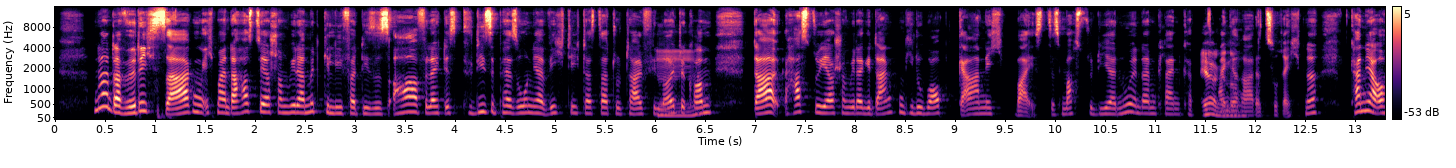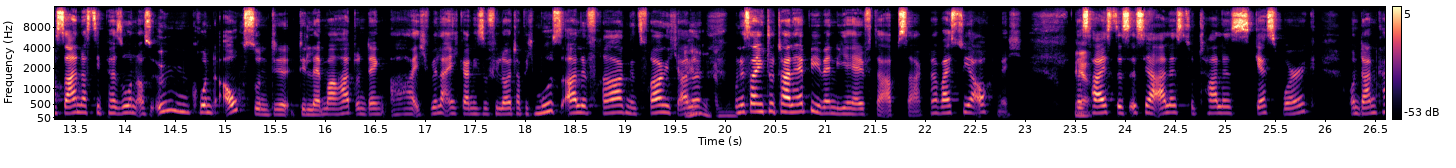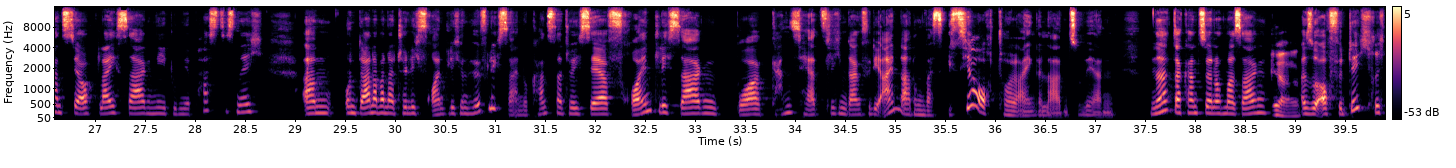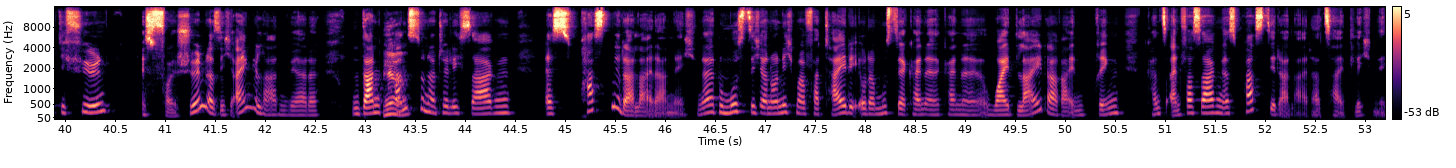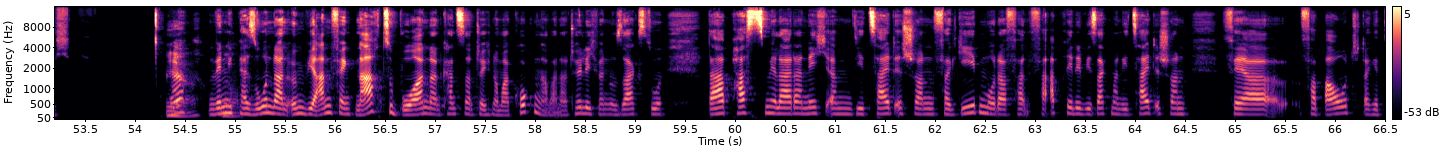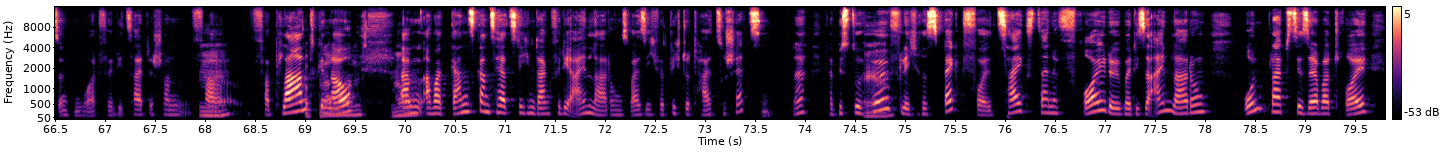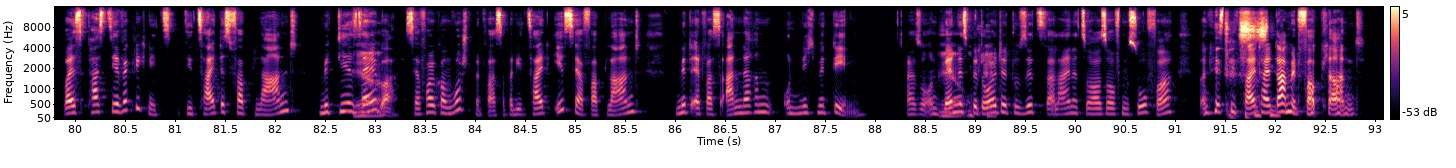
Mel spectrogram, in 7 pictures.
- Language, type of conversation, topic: German, advice, Wie sage ich Freunden höflich und klar, dass ich nicht zu einer Einladung kommen kann?
- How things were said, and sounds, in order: put-on voice: "Ah, ich will eigentlich gar … frage ich alle"; unintelligible speech; in English: "guesswork"; in English: "White Lie"; laughing while speaking: "dann ist die Zeit halt damit verplant"; laughing while speaking: "Das ist 'n"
